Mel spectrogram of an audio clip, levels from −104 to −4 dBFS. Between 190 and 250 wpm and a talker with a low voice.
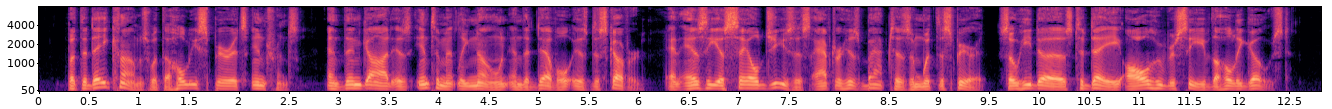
Yes: average, 195 wpm; low, 100 Hz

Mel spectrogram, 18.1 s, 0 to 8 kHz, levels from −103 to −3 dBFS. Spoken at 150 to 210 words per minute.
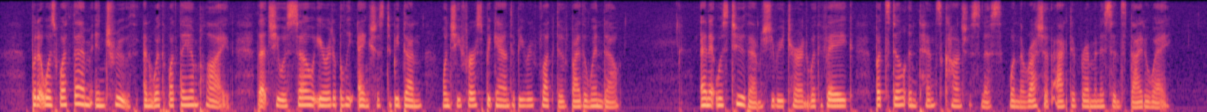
Yes: average, 170 wpm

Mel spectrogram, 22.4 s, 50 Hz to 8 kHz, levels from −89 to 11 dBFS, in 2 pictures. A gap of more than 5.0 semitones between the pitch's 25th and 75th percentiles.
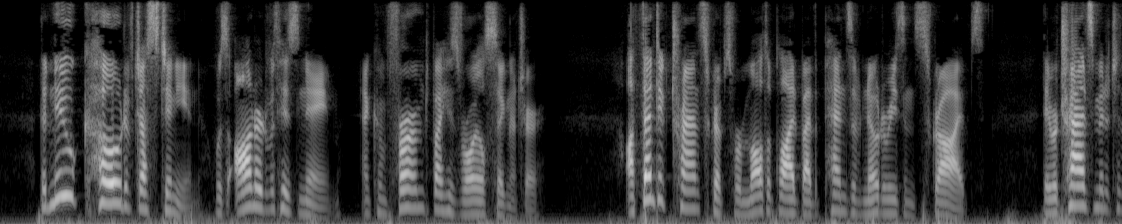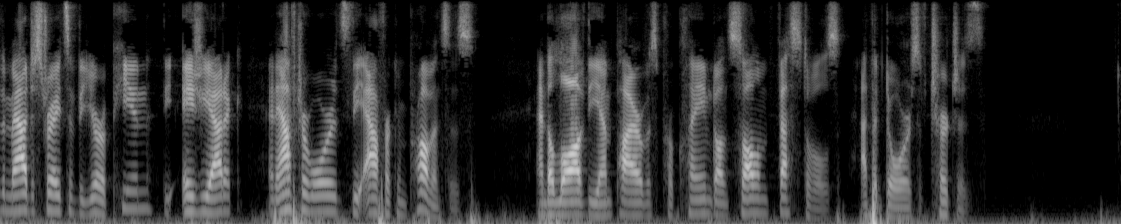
Yes: wide, 5.6 semitones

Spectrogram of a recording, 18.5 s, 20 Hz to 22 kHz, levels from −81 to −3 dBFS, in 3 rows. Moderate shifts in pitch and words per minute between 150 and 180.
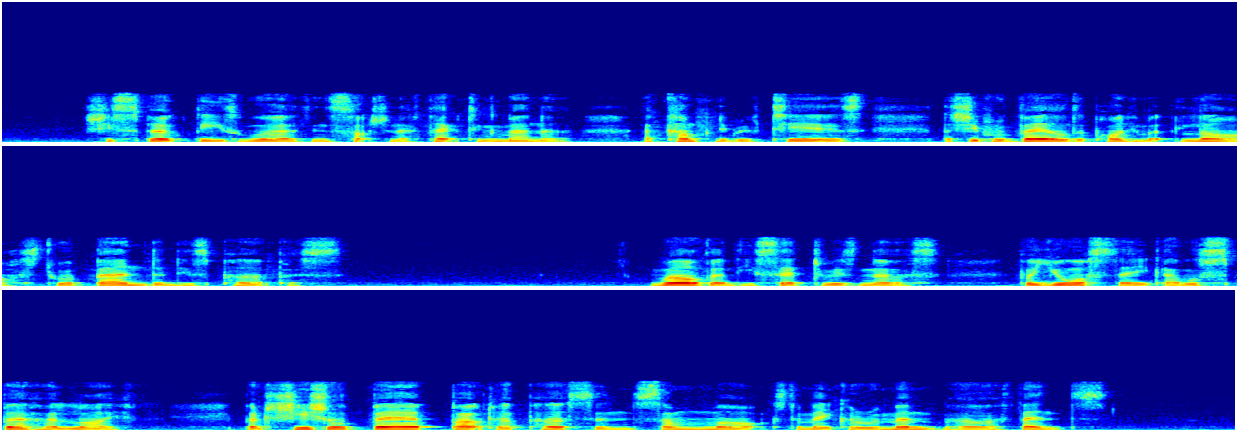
Yes: average, 3.9 semitones; average, 170 wpm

